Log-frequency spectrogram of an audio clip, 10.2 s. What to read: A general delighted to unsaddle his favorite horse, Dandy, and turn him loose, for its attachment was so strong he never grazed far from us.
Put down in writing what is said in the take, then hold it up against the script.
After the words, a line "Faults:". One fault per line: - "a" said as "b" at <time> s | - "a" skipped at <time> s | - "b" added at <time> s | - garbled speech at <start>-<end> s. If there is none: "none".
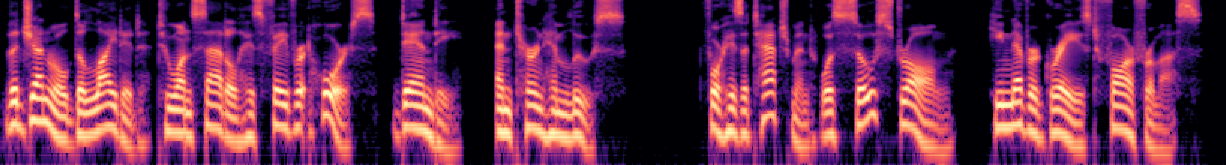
The general delighted to unsaddle his favorite horse, Dandy, and turn him loose, for his attachment was so strong he never grazed far from us.
Faults:
- "A" said as "The" at 0.0 s
- "its" said as "his" at 6.0 s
